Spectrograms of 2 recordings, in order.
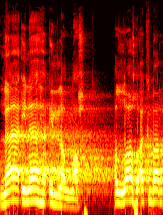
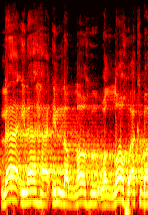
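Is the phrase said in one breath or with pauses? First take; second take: with pauses; one breath. First: It is said slowly with pauses between phrases. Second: It is said quickly in one linked breath. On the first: "আমি তো থেমে থেমে বললাম" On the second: "এক টানে দ্রুত বলতে গেলে এভাবেও বলে"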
